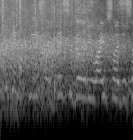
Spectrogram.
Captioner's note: some applause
